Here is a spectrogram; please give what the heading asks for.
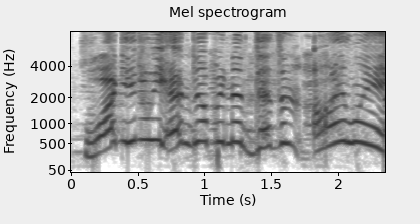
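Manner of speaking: high, fast whiny protest; indignant complaint. Pretend. Kid protests landing on a desert island, indignant complaint. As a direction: complain in a quick, high-pitched voice. Child complains about where they landed.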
